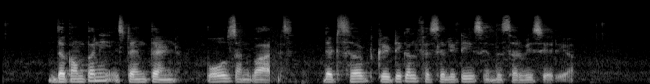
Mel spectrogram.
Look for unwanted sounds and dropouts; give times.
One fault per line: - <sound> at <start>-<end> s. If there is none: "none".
- dropout at 2.7-2.8 s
